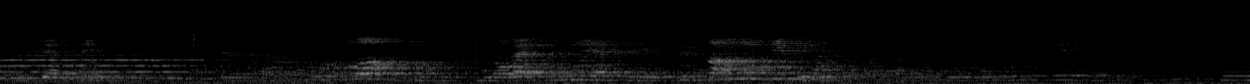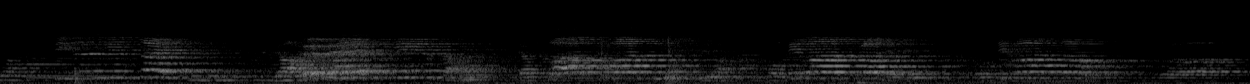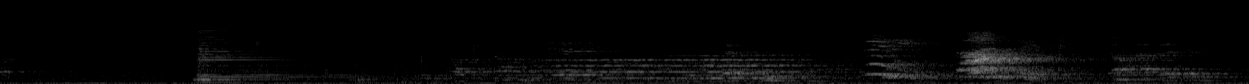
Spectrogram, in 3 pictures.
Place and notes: Helsinki, Finland - Temppeliaukio (Rock) Church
